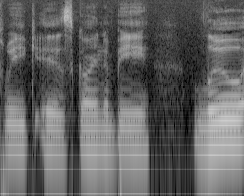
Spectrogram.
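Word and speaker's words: Lous: is going to be lou and the yakuza and that's l-o-u-s um and yakuza's spelled phonetically um this is a like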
